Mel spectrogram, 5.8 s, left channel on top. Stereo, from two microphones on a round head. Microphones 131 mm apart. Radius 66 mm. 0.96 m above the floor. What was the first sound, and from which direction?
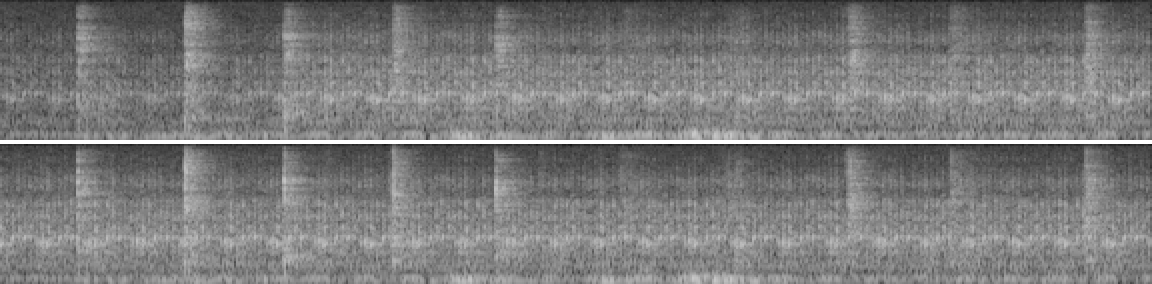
Footsteps, 45° right (ahead or behind).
